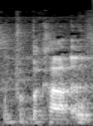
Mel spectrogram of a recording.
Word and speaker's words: Upamecano: I think it's pronounced Upamecano.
